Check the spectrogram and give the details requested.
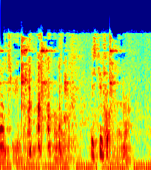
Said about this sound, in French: Recréer à l'aide d'options sonores l'ambiance d'un bar directement chez soi.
